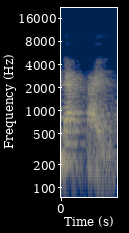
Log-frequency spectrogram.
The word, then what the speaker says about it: dactyl: इस तरह से हम इसे पन्नन नहीं करेंगे जिस तरह की स्पेलिंग लिखी है, पर इसका प्रोनंसिएशन है डेक्टाइल, डेक्टाइल, डेक्टाइल।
